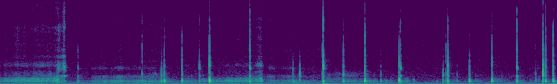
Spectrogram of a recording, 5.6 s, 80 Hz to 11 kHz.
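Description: Long white acrylic nails scratch and tap the top of a small, closed, hollow white cardboard product box that has been turned to another side. A soft scratchy rustle gives way to a quiet series of sharp, dry taps with a hollow ring around 480 Hz that dies away almost instantly.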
